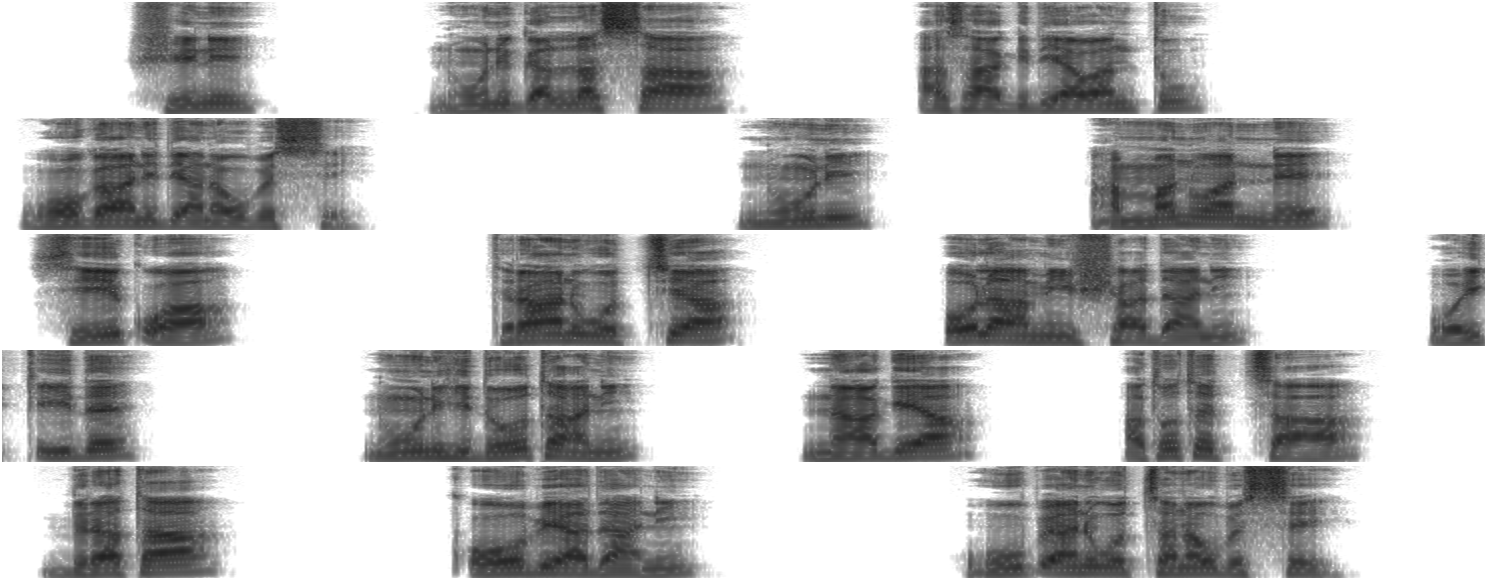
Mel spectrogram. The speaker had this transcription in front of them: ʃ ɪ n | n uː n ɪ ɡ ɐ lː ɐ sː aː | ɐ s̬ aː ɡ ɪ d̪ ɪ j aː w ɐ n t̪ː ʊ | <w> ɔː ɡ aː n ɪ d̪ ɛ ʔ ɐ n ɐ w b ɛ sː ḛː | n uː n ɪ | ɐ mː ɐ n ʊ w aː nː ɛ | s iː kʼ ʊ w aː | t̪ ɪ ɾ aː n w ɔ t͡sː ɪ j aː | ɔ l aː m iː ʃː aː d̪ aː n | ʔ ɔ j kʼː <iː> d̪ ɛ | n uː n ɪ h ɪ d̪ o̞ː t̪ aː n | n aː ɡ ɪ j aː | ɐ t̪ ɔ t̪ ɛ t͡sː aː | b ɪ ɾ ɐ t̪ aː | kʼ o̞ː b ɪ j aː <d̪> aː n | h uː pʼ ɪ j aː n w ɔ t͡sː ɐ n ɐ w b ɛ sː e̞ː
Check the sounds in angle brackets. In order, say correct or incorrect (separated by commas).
correct, correct, correct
